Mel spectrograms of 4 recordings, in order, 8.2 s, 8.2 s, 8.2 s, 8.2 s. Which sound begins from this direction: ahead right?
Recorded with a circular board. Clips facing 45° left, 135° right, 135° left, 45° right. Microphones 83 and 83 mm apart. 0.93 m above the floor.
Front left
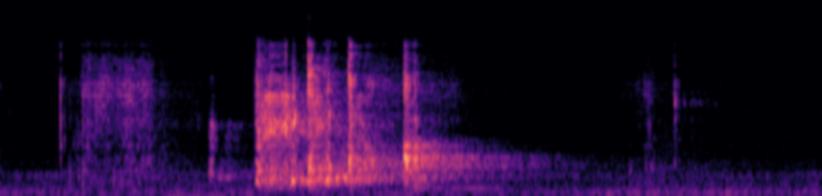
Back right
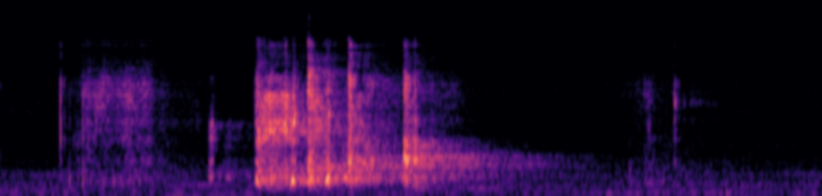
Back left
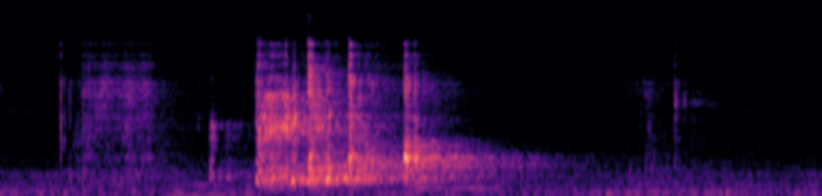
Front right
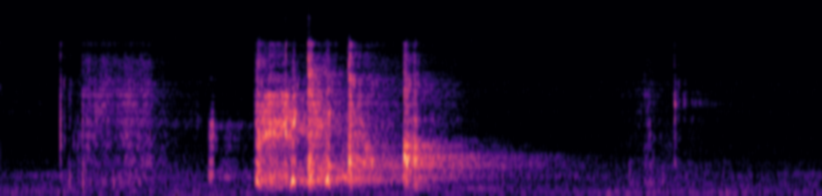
A cough, at 0.6 s.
